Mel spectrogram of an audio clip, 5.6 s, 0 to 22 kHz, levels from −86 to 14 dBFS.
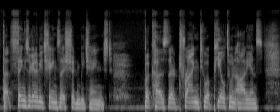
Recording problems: squashed, flat; heavily

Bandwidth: 15.5 kHz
